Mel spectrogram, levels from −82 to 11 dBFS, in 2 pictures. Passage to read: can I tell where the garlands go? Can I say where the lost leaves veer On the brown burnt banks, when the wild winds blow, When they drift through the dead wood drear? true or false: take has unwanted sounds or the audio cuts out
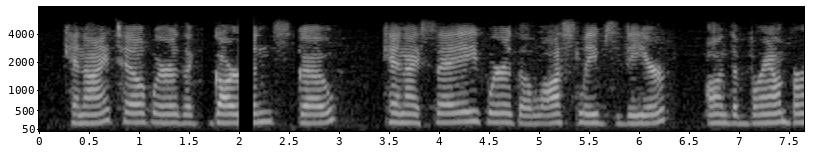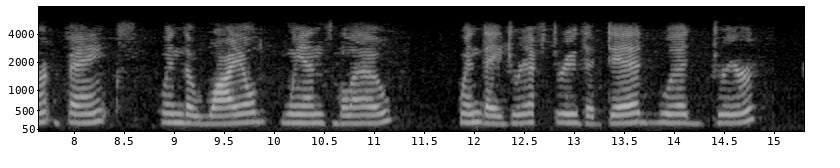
true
